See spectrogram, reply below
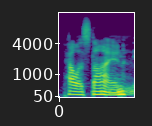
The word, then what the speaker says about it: Palestine: So correctly pronounced is Palestine.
